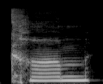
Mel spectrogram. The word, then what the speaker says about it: computer: For example, in the word computer, we stress the second syllable computer. If you stress the wrong syllable, the word can sound strange or even wrong.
